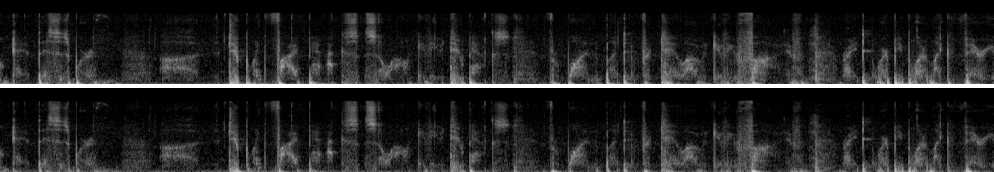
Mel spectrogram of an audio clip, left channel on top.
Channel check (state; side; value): quieter; right; 3.3 dB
